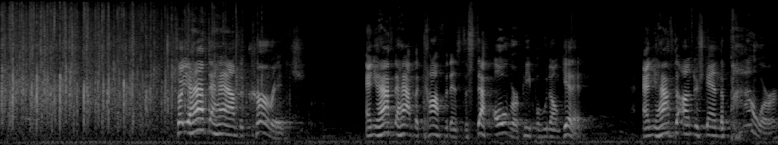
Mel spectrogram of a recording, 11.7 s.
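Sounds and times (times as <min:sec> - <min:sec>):
audience clapping hands: 0:00.0 - 0:04.8
speech: 0:02.6 - 0:04.6, 0:05.5 - 0:08.9, 0:09.6 - 0:11.6.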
